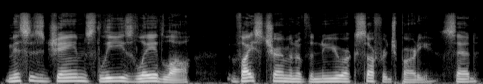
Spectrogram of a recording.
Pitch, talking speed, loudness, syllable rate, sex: 135 Hz, 160 wpm, -17 LUFS, 4.5 syllables/s, male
